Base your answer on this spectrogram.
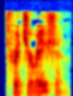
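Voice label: "trituration", British English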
